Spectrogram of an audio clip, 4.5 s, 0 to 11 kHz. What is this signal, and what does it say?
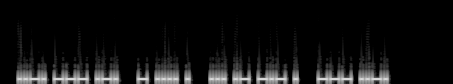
Morse code, heard as a keyed tone, about 40 wpm, 700 Hz. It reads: FOR THE SAKE OF
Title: Sets of 4 Words 40wpm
